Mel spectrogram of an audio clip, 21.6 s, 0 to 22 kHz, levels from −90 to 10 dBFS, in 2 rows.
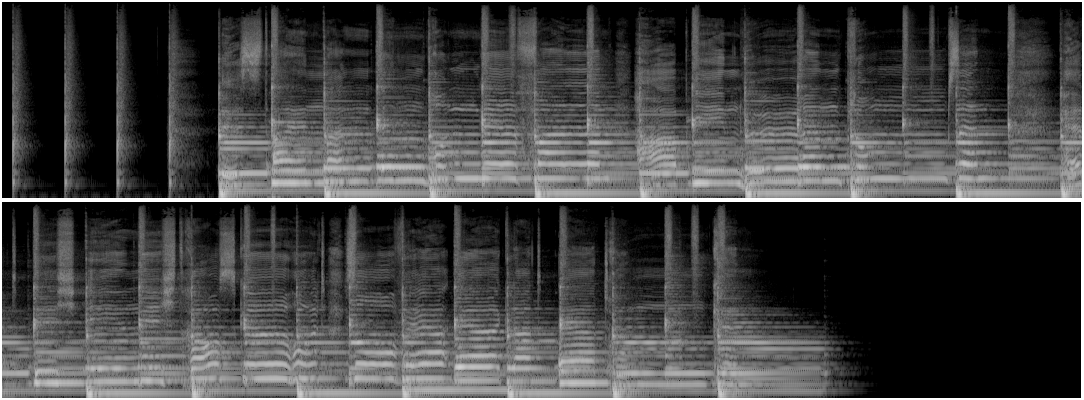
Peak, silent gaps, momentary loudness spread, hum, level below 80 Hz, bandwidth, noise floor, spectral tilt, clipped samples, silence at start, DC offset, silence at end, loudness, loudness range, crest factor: -4 dBFS; none; 13 LU; none; -28 dBFS; over 20 kHz; -87 dBFS; -5.5 dB/octave; under 0.1%; 0.1 s; under 0.1%; 2.55 s; -21 LUFS; 5 LU; 18 dB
